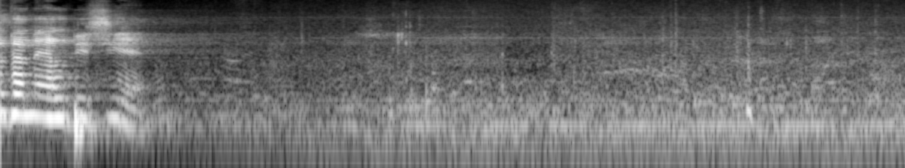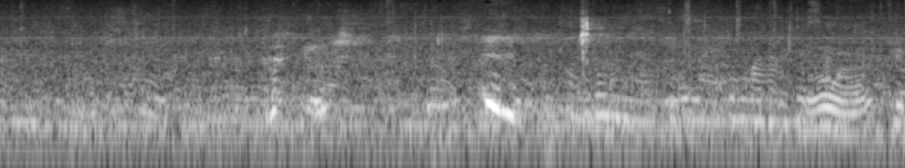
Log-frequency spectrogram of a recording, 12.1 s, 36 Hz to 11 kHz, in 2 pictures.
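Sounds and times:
steady low hum: 0.0s - 12.0s
faint indistinct voices: 1.2s - 12.0s.

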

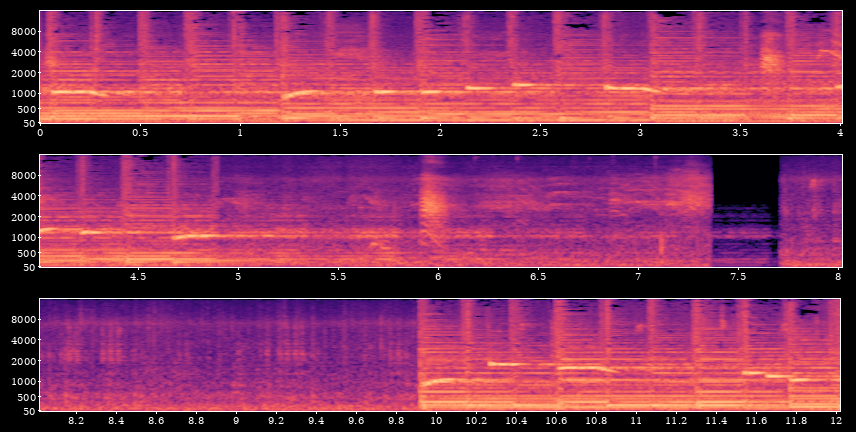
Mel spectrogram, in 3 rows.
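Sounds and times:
background music: 0.0s - 6.8s, 10.0s - 12.0s
faint outdoor background noise: 0.0s - 12.0s.

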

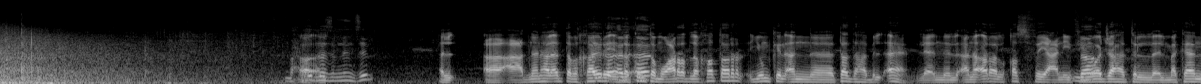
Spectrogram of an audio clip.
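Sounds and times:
explosion rumble echoing: 0.0s - 2.8s.

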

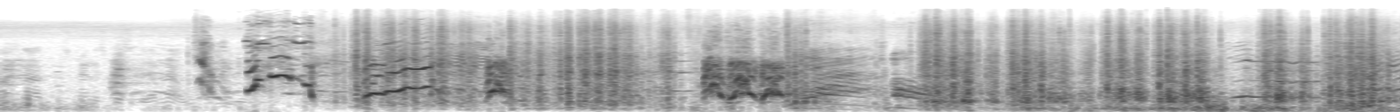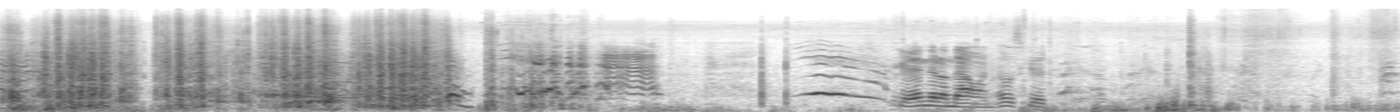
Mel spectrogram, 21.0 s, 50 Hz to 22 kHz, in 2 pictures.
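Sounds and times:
dog growling and barking: 5.3s - 6.0s.

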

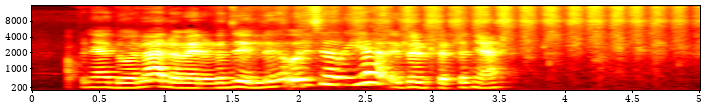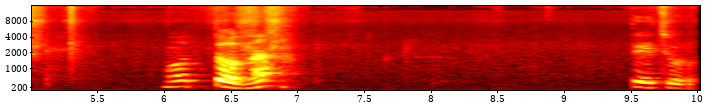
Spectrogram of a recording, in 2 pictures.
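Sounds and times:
palms rubbing together: 1.8s - 5.5s, 6.4s - 7.2s.

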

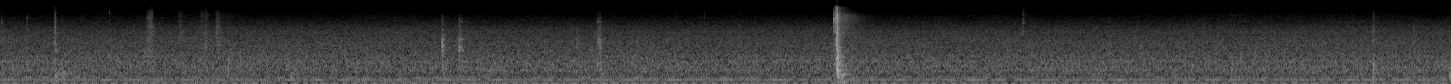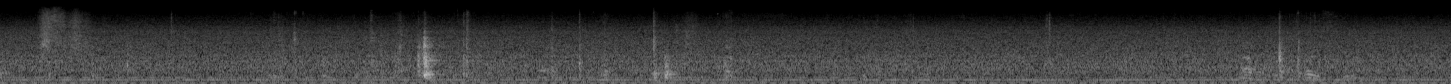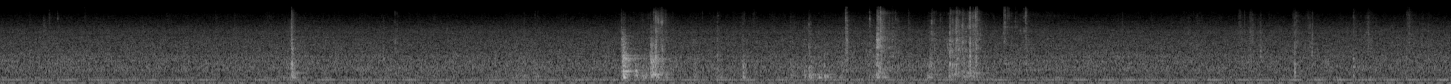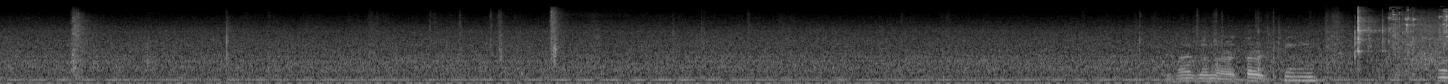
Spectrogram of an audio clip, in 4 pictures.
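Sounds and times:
steady low hum: 0.0s - 58.0s
clinks of hand tools and metal: 57.0s - 58.0s.

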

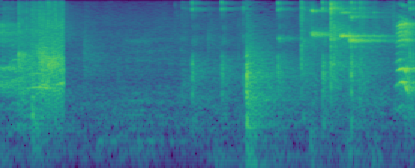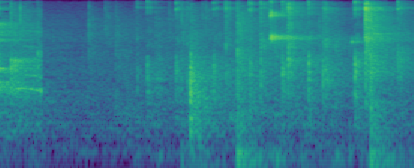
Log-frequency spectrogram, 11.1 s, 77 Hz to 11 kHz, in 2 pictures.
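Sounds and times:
ping pong ball clicking off bats: 2.4s - 5.7s, 7.3s - 11.0s
shoe soles squeaking on floor: 3.7s - 5.3s, 9.0s - 10.7s.

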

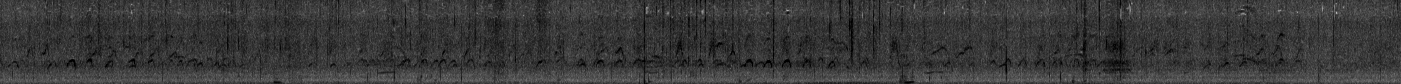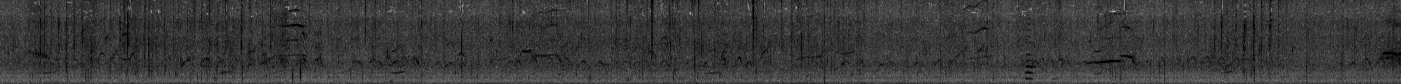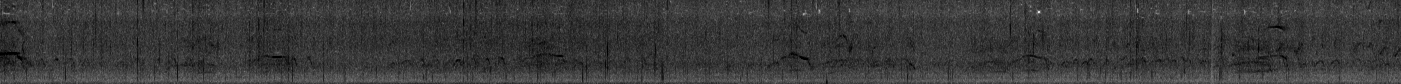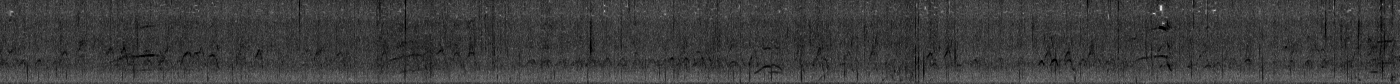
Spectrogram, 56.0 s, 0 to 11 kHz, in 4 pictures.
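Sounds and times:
cygnets peeping: 0.1s - 13.1s.

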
